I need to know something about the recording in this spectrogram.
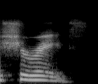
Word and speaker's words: charades: a game of Charities it's spelled funny but it's you say charades charades did a word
